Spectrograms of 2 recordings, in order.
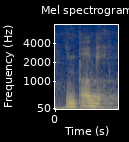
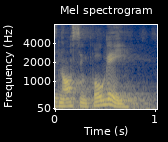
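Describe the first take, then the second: First: Empolguei dito baixinho entre risos, rindo; rindo de si mesma. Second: Said in the usual way. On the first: Real, not acted. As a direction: ria baixinho do próprio exagero ao dizer empolguei. (rindo baixinho ao dizer empolguei)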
